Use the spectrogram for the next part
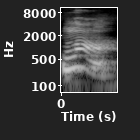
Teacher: ऐसा लगता है कि ध्वनि का जो उच्चारण है वह नाक के द्वारा हो रहा है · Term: नासिका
